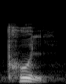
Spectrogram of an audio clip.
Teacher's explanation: উচ্চারণের সময় যদি শব্দটি বাংলা বা সংস্কৃত হয় তাহলে ইংরেজি পিএইচ এর মতো উচ্চারিত হবে, অর্থাৎ দুই ঠোঁট একসাথে লাগিয়ে উচ্চারণ করতে হবে, কারণ এটা একটা ওষ্ঠ বর্ণ। যেমন যদি বলি ফুল, এখানে পিএইচ এর মতো উচ্চারিত হচ্ছে।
